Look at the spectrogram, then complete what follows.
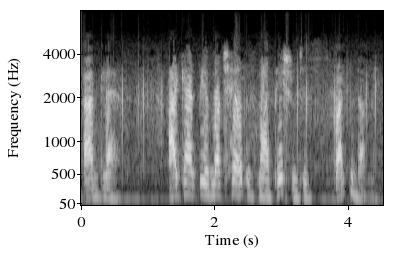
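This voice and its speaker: An actress playing a sinister, falsely soothing nurse in a 1940s radio mystery, coaxing with quiet menace. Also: female voice, sits low, moderate pace, natural voice. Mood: smooth, coaxing. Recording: noisy, muffled 1940s radio recording.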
